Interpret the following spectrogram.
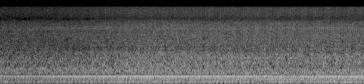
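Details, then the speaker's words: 2015 Dodge Grand Caravan 3.6 V6 at idle, no check engine light: faint quick tapping keeping pace with engine speed, seeming to come from the back; broken rocker arm in the valvetrain, rocker arms and hydraulic lifters replaced. "It sounds normal for right now, but yes, there is a tapping sound in this engine."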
